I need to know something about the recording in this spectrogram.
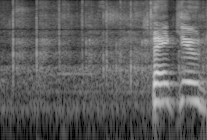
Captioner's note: applause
